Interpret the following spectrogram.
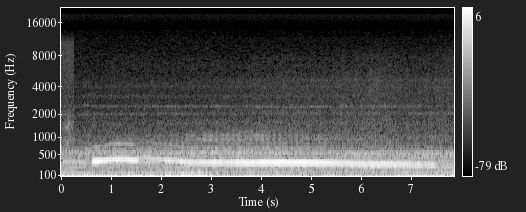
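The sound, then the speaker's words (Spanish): A single loud, high-pitched, wavering howl, not a dog's, holds one eerie tone for several seconds and sinks slightly in pitch, over a steady low background rumble. No one speaks. “Eran los aullidos que Alejandro mencionó. Y claro que no eran los aullidos de un perro, pues por supuesto que los sabía distinguir.”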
